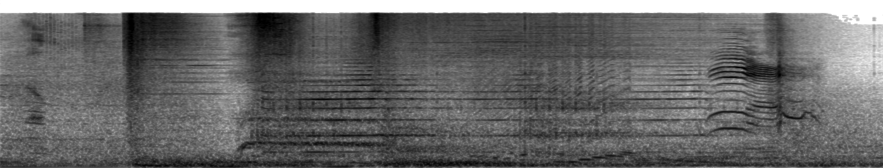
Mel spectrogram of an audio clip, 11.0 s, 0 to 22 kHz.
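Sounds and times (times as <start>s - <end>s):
suspenseful background score: 0.0s - 11.0s.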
